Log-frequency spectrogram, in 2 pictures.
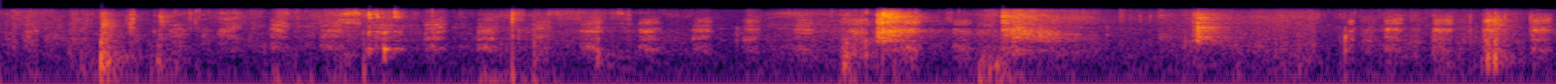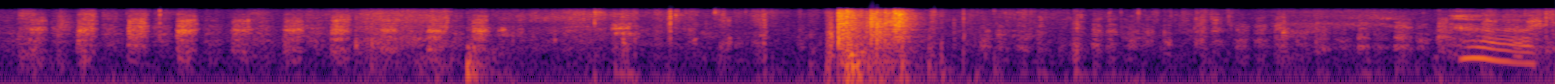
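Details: Dante, a dog who can't get to his stuck toy, pants rapidly and steadily, with sharp rustles and knocks, a few louder scrabbling bursts and a brief rising whimper near the end.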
